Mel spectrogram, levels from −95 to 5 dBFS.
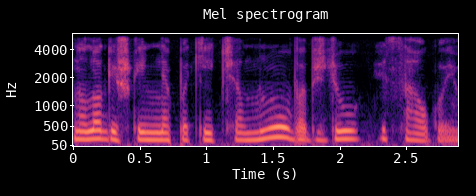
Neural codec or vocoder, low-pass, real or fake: codec, 16 kHz, 16 kbps, FunCodec, trained on LibriTTS, 50 frames a second; 5.4 kHz; fake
